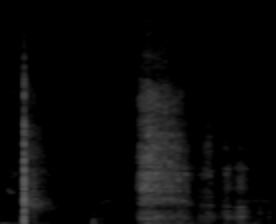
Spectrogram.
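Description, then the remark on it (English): A single loud, sharp hand clap, made to mark an edit point in a recording, rings out near the start, followed after a short pause by a breathy, hissing rush of air that fades away. “I'm going to do a big clap to show me the edit point in the edit.”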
